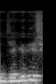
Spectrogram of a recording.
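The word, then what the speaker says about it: Jegadeesh: So Jagadish is spelled J-E-G-A-D-E-S-H.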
